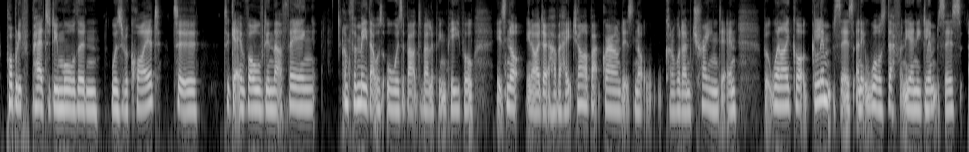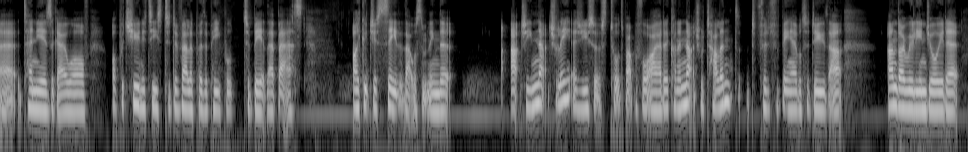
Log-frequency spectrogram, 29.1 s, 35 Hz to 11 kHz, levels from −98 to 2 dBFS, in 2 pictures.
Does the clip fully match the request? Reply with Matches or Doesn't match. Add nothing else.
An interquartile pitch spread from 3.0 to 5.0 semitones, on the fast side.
Doesn't match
